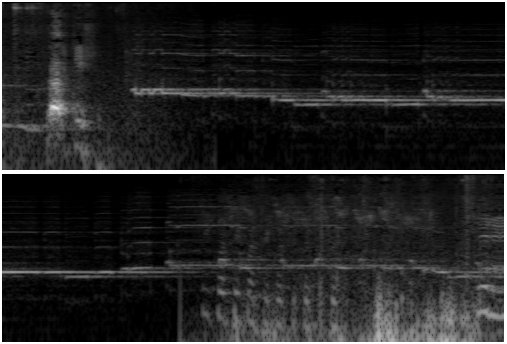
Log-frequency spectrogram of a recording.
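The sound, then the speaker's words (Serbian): A dog on a rainy day gives a sharp yelp, then a long, thin, steady whine whose pitch sinks slightly. Louder rustling and scuffling noise builds toward the end. “Kuca! Ajde! Šta bre juriš? Ajde. Ajde.”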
